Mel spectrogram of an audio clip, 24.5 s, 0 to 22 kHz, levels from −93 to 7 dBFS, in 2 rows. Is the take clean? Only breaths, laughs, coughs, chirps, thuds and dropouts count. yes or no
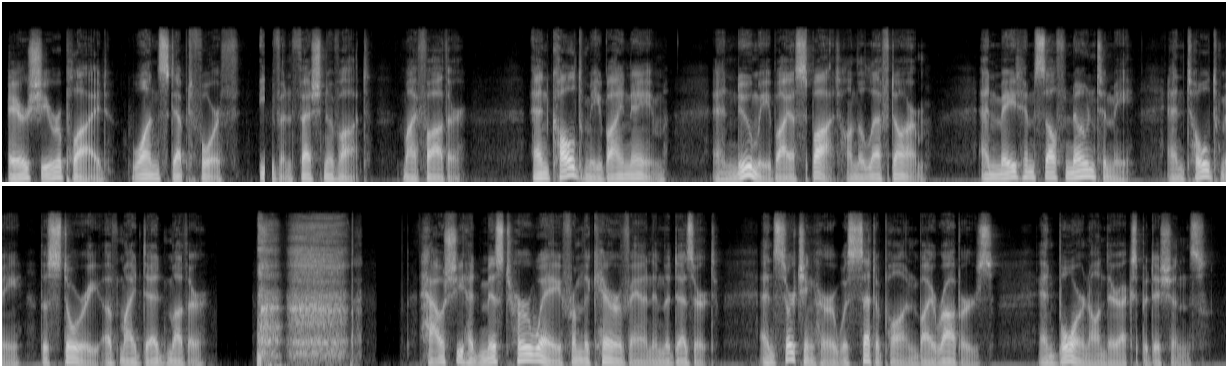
no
